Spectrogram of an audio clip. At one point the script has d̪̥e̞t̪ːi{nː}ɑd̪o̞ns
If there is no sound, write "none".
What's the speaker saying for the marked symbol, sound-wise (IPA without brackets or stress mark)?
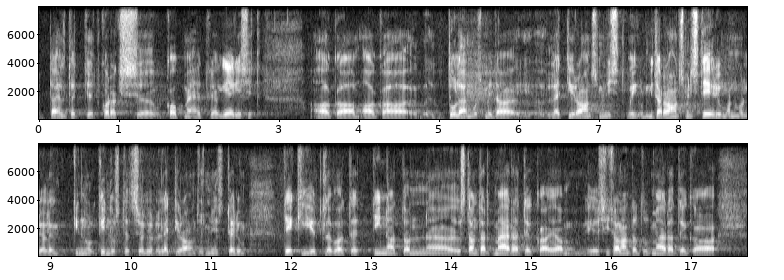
nː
